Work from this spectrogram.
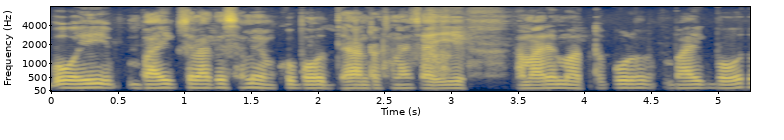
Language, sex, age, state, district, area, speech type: Hindi, male, 18-30, Uttar Pradesh, Ghazipur, urban, spontaneous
